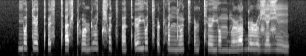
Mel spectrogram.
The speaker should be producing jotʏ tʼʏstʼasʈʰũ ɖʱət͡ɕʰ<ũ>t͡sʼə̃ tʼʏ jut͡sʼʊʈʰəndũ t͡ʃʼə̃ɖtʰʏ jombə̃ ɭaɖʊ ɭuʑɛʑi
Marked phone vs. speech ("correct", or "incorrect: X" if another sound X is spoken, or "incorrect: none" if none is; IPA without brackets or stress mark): correct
